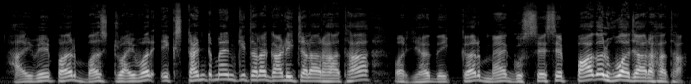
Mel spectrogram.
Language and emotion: Hindi, angry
